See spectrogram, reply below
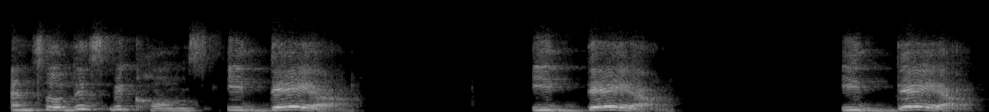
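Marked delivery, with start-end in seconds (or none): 1.1-1.8 "idea" as ee-DEH-ah, DEH stressed; Spanish "idea", punching the middle syllable DEH; stress second-to-last syllable. Shown as a demonstration. Teacher models the word for learners, "idea" stressed ee-DEH-ah. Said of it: "put the stress on the second to last". 2.7-4.9 "idea" as ee-DEH-ah, DEH punched; stress second-to-last syllable. Shown as a demonstration. Teacher repeats for learners to copy, "idea" stressed ee-DEH-ah. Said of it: "put the stress on the second to last".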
